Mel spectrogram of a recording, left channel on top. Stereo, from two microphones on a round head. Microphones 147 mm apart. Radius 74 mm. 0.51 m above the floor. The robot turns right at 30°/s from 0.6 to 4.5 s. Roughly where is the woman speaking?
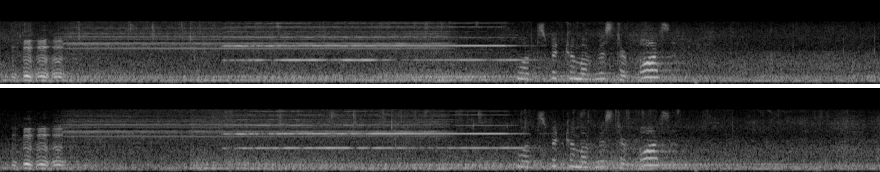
Centre.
